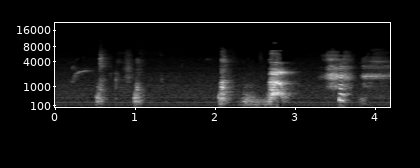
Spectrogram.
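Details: Pet corgi, one of three puppies kept from a litter of nine, barking at a tortoise indoors; a series of short sharp barks and yaps at irregular intervals, some higher and more strained, over a faint steady room hum.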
